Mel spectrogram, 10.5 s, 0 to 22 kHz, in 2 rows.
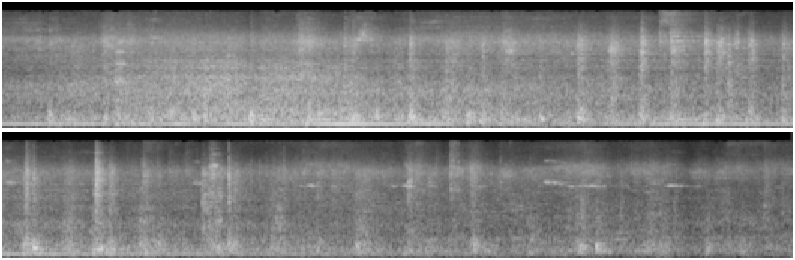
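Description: Sri Lanka Railways Class S12 diesel multiple unit rolling past close by. A steady low drone from the power car fades out about eight seconds in, under a dense clatter of wheels clicking over the rail joints. The sound is loudest in the first few seconds and grows gradually quieter as the coaches pass.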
